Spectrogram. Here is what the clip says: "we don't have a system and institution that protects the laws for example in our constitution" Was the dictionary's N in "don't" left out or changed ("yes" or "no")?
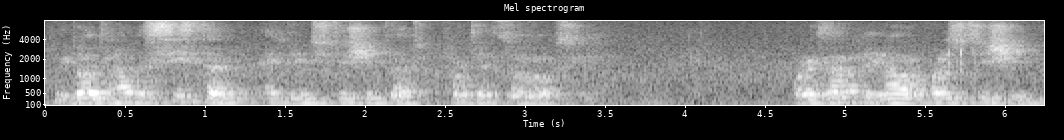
no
